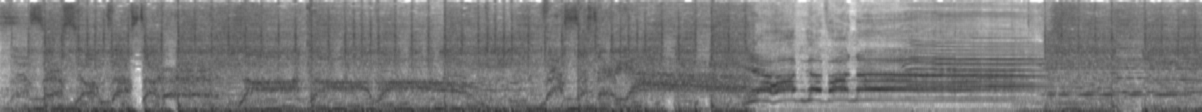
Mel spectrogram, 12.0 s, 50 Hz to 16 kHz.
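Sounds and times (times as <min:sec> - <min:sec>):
heavy metal music: 0:00.0 - 0:12.0
person yelling: 0:02.4 - 0:10.6.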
